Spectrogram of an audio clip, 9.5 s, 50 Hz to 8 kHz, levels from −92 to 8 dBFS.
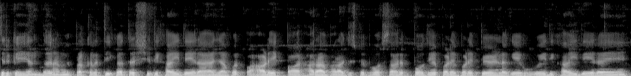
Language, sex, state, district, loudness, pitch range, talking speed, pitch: Hindi, male, Bihar, Lakhisarai, -15 LUFS, 100-105 Hz, 185 wpm, 105 Hz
